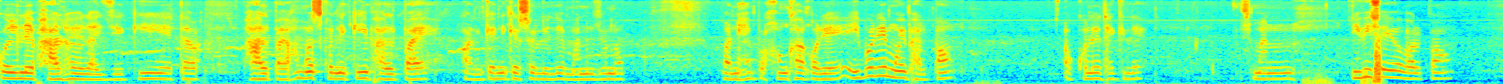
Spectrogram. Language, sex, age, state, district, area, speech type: Assamese, female, 60+, Assam, Goalpara, rural, spontaneous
